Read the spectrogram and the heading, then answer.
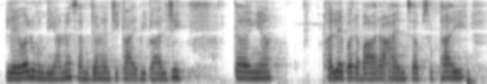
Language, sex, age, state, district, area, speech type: Sindhi, female, 30-45, Maharashtra, Thane, urban, spontaneous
